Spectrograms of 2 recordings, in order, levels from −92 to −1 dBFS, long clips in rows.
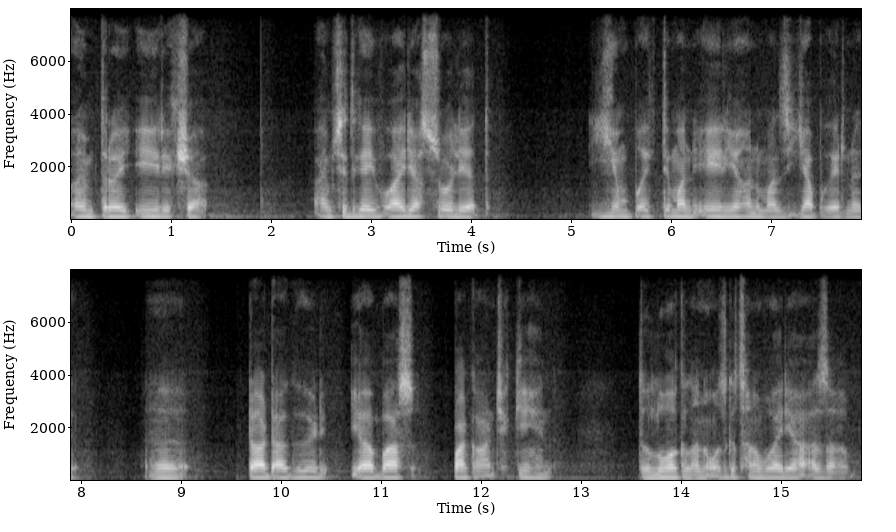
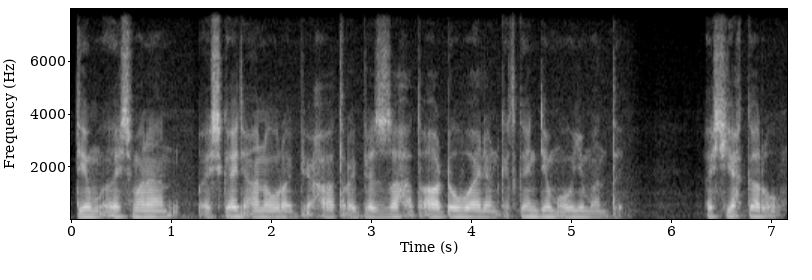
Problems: background sounds at intervals, background conversations at intervals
